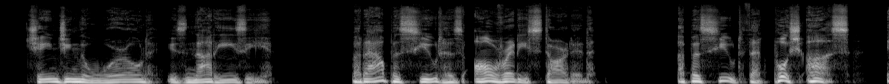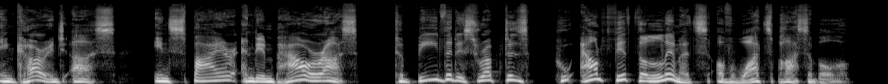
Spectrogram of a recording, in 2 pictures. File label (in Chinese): 深沉力度广告; 改变世界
